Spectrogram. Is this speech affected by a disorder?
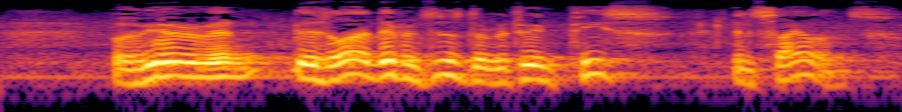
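Yes: Parkinson's disease; sleep disrupted.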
